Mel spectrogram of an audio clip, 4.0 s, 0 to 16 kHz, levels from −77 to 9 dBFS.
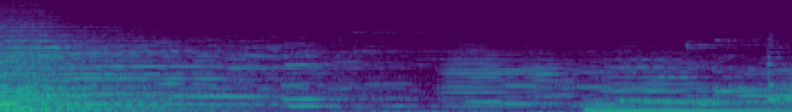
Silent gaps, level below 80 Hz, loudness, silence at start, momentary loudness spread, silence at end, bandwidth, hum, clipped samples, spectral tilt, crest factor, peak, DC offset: none; -40 dBFS; -34 LUFS; 0 s; 18 LU; 0 s; 15 kHz; none; under 0.1%; -6.5 dB/octave; 20 dB; -14 dBFS; under 0.1%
